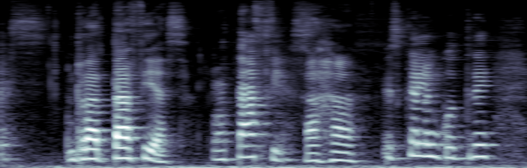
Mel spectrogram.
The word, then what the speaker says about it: ratafía: ratafia pero en esta en este libro había acento en la i entonces dije ay yo creo que toda la vida lo he dicho mal no lo modificaron porque se le conoce como ratafia Sí y bueno muchos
